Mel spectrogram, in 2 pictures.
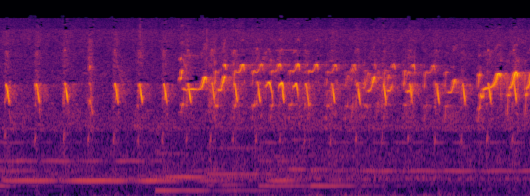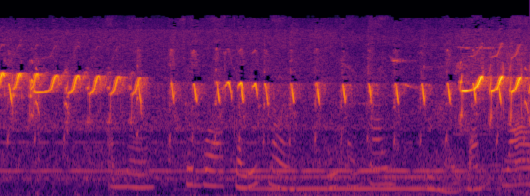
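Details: Common greenshank calls used as a lure for night netting of migrating birds in the seventh to ninth lunar months: rapid series of sharp, high whistled notes that quicken into a faster, higher run midway, over low steady tones.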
